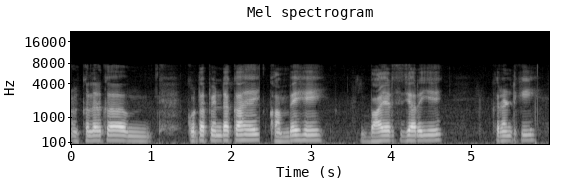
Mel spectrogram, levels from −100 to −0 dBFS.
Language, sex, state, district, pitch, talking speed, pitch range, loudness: Hindi, male, Bihar, Purnia, 145 Hz, 150 wpm, 135-150 Hz, -25 LUFS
